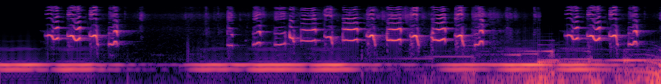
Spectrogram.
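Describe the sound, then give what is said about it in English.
A bird named Rigo squawks in rapid bursts of sharp, high, squeaky calls, pausing briefly between flurries, loud over a steady low droning tone. “Rigo is a bird.”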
